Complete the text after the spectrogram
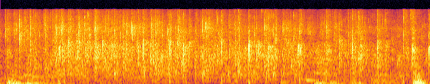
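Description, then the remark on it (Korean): A steady wash of applause from an audience, many hands clapping densely and continuously for a few seconds at moderate loudness, with no voices standing out. “뭐 박수나 쳐주세요.”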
